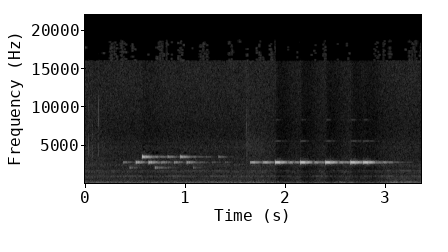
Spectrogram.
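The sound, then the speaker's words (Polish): A Find My item tracker on a set of keys plays its high, electronic chime after 'play sound' is selected on the phone: a quick run of bright tones, then a steady string of about five repeating beeps, clear, with no one talking. “tu mam rzeczy, tu mam rzeczy i mam od razu wybrane znaleźć przedmioty klucze, e, to powiedzmy sobie tak, klucze, klikam sobie mhm. i mam odtwarzaj dźwięk.”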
